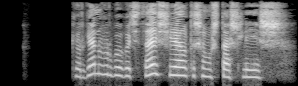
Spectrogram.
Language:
Mari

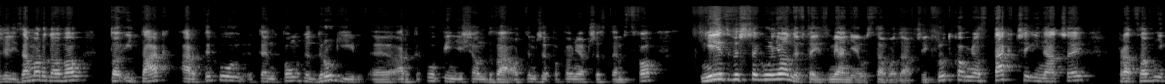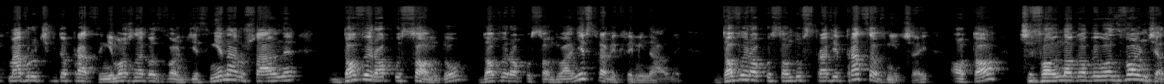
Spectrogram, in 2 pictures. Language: Polish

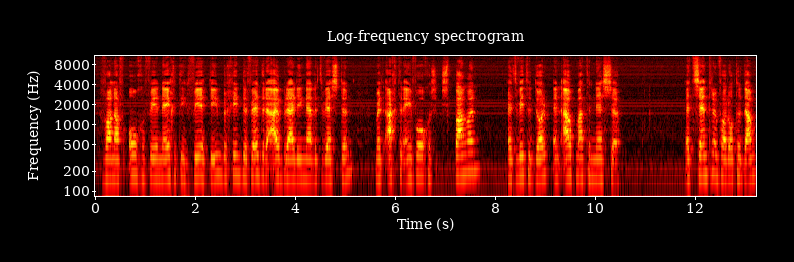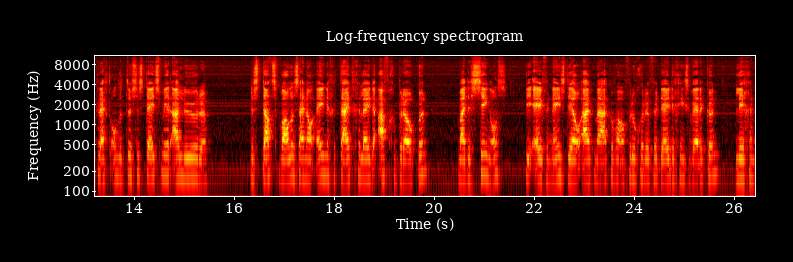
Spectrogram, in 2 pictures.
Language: Dutch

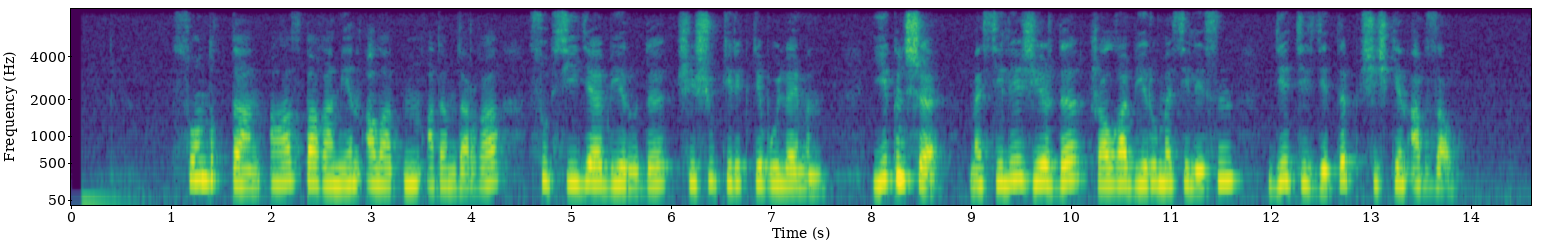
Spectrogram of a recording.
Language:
Kazakh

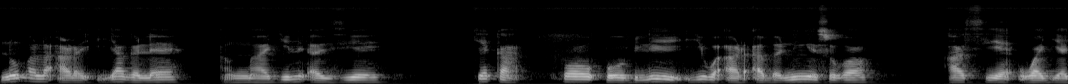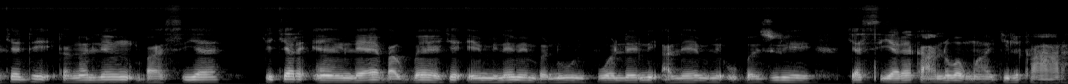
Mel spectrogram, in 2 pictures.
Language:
Southern Dagaare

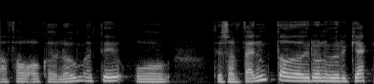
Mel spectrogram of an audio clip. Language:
Icelandic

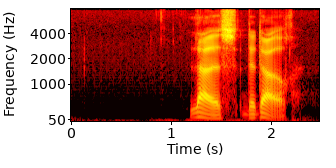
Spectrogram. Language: Swedish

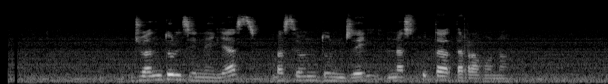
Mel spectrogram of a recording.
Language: Catalan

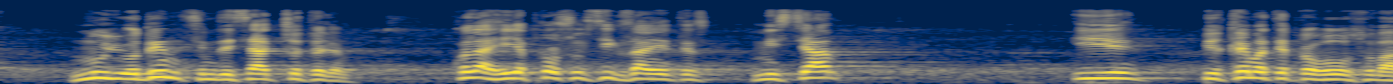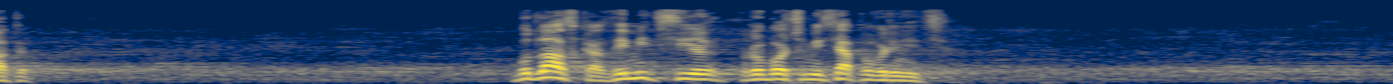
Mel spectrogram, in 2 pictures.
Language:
Ukrainian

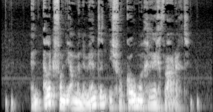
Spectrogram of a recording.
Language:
Dutch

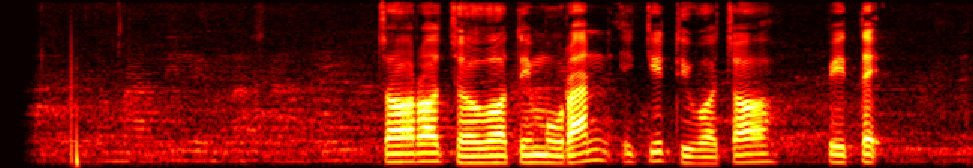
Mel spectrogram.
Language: Javanese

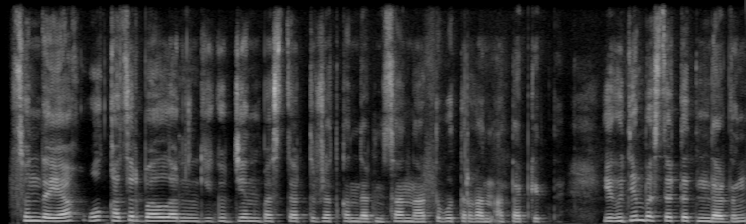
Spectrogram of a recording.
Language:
Kazakh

